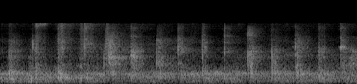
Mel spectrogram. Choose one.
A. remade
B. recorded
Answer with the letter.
A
